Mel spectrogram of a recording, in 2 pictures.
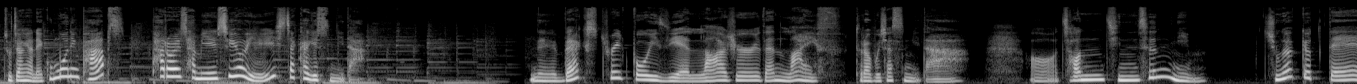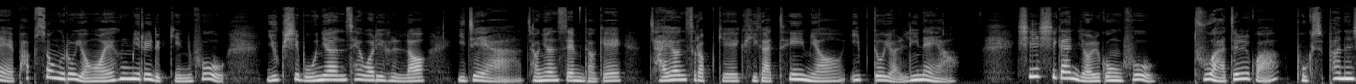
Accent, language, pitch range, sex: native, Korean, 165-230 Hz, female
